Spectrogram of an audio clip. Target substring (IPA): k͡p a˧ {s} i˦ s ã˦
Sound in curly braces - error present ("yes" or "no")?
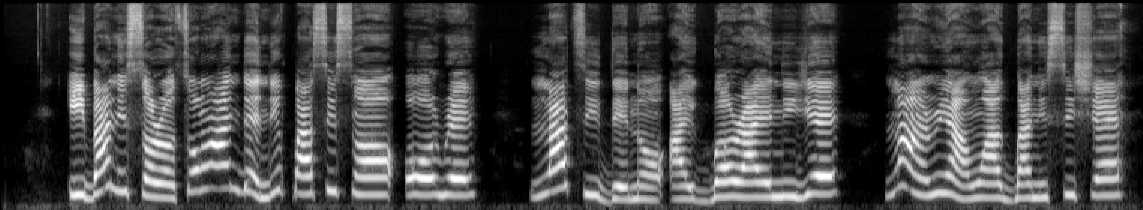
no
